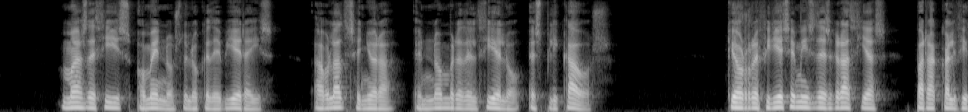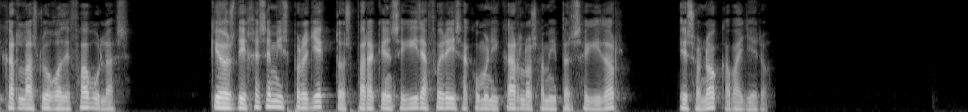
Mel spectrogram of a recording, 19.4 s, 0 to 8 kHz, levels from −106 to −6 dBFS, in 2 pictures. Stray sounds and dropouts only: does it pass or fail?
pass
